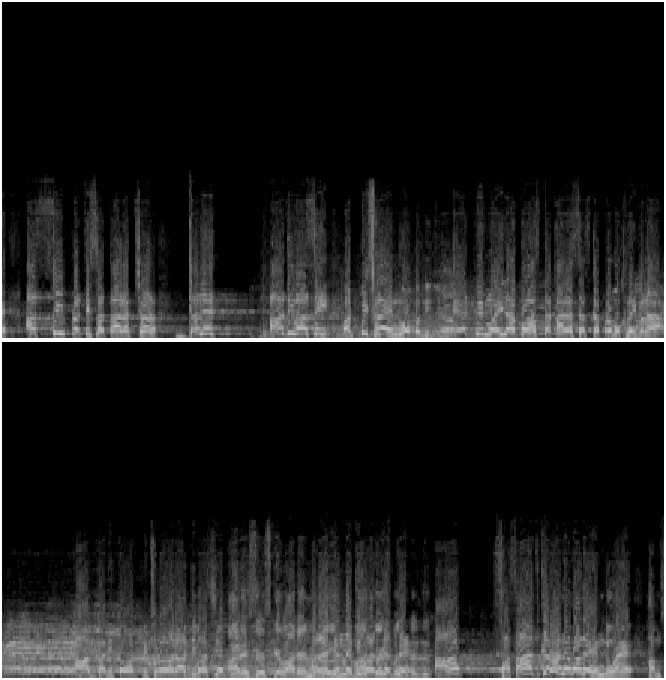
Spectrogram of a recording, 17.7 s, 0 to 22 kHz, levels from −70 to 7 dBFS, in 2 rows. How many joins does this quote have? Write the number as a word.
two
